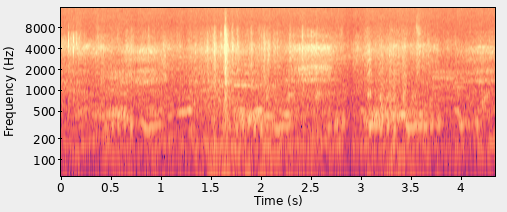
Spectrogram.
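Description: Domestic pigeons cooing faintly, a low warbling coo in two bouts, the second starting about three seconds in.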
